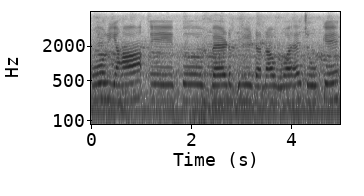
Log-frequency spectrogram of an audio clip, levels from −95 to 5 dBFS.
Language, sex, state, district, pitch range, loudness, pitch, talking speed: Hindi, female, Haryana, Charkhi Dadri, 210-220 Hz, -14 LUFS, 215 Hz, 120 wpm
